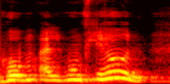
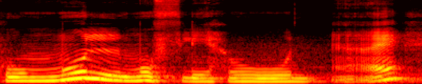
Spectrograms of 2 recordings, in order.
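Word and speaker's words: هُمُ الْمُفْلِحُونَ: Tapi Rasulullah baca bukan hum al-muflihun. Rasulullah baca humul muflihun.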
